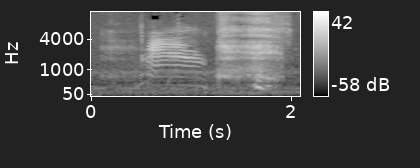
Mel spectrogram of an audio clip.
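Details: Domestic cat meowing in apparent distress, described as horror: a long harmonic meow followed by a louder, noisier drawn-out cry, indoors with faint background.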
